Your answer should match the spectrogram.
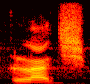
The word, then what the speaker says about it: lunch: E almoço, lunch. O U tem o som de A.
